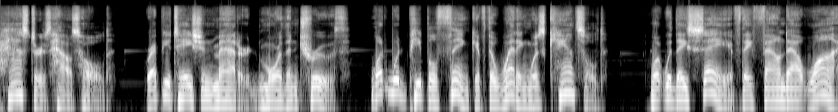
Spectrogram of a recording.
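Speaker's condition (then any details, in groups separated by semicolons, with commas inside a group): No condition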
